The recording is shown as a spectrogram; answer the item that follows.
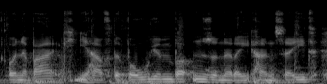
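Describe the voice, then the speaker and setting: Over music in the background, a man with a fairly low pitch speaks at a moderate pace in a flat monotone, with audible room echo. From Scotland. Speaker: tech reviewer. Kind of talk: product review.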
